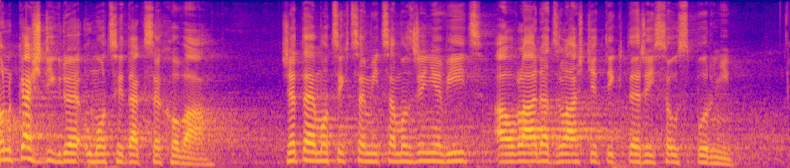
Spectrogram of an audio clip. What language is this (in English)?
Czech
